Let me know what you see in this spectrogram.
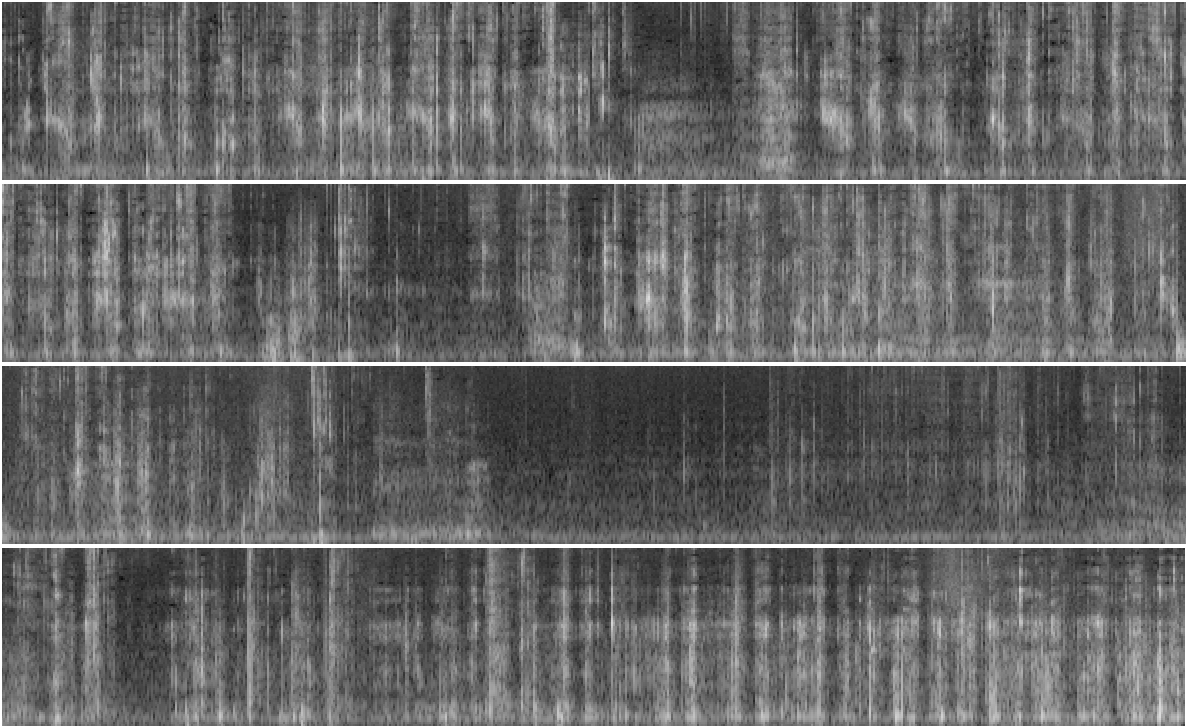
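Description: Close-miked eating of small sausages glazed in Buldak fire-noodle sauce: a dense run of crisp bites and wet chewing clicks. It eases off for a couple of seconds about eighteen seconds in.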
